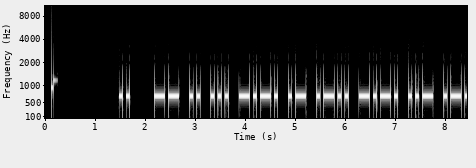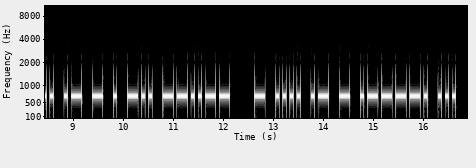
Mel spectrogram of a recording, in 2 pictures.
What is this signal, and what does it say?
Morse code, heard as a keyed tone, about 17 wpm, 700 Hz. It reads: I MISCALCULATED, THAT'S
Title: A Sound Of Thunder 17wpm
